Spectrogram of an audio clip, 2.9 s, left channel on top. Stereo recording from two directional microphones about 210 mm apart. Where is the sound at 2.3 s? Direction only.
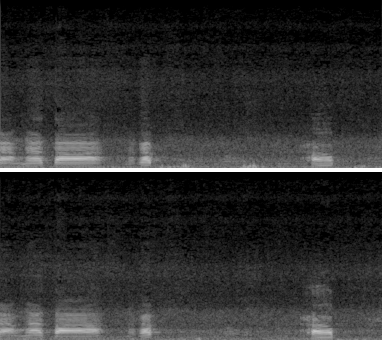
50° right (ahead or behind).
